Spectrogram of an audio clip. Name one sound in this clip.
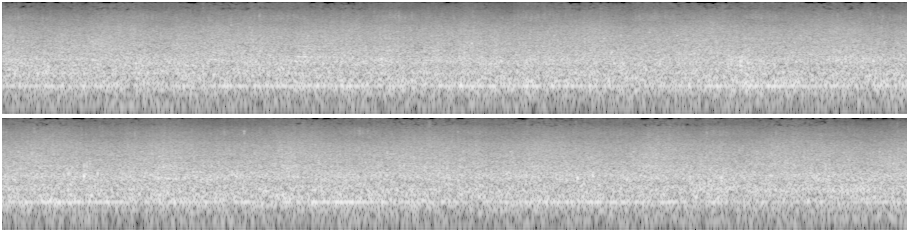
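Paddles splash rhythmically through water in a large echoing hall.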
